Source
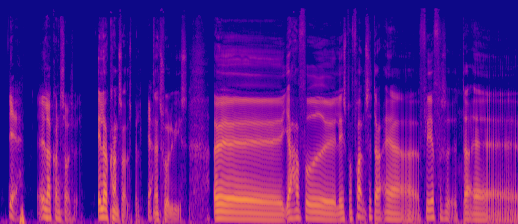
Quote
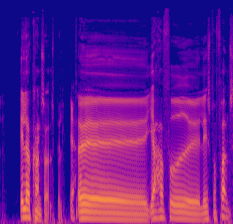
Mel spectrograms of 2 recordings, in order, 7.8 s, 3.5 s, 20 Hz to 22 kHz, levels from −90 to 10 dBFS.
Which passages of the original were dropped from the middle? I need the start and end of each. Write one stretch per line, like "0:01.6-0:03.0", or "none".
0:02.3-0:03.2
